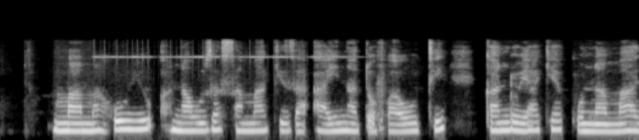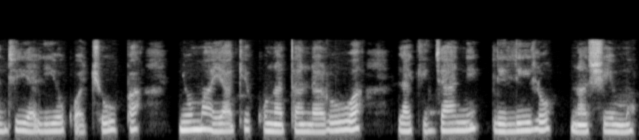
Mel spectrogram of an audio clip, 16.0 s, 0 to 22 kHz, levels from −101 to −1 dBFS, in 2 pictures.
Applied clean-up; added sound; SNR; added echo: neural mask model RNNoise.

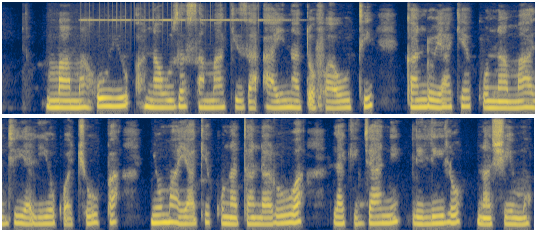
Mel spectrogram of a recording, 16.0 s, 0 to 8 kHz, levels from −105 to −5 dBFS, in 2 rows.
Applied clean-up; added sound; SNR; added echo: none; Bell; 16 dB; none.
